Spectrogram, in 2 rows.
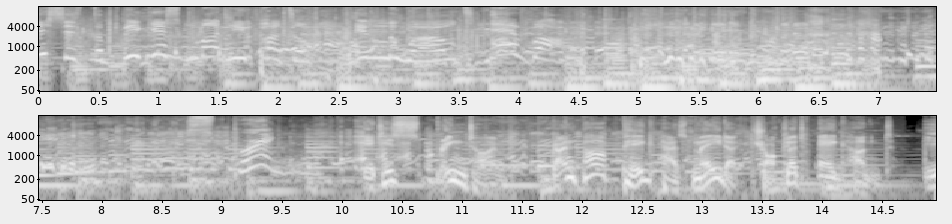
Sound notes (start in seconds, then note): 4.5 all laughing; 4.6 all giggling; 6.9 giggling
